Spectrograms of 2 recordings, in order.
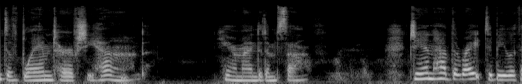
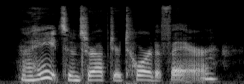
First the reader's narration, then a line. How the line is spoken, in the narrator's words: Hank went on dryly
